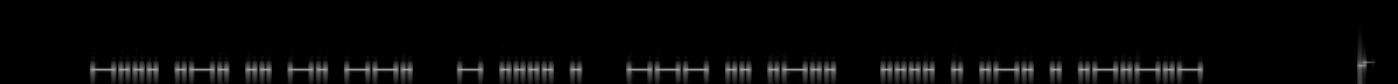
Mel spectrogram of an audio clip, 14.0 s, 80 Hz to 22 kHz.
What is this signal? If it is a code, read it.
Morse code, heard as a keyed tone, about 17 wpm, 700 Hz. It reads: BRING THE OIL HERE.
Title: Sentences from Top 1000 Words - Review Part 4 - 17wpm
